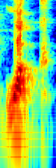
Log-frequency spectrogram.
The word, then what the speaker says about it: walk: যেমন এরকম ওয়ার্ড আমরা জানি ওয়াক, WALK, এলের কিন্তু উচ্চারণ হয় না, বা শুট, SHOULD, শুট।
